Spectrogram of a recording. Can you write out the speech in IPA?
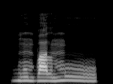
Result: bũbalmu

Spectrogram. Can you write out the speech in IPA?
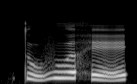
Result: t̪u˧˩vu˧ə̯he˧˩˨

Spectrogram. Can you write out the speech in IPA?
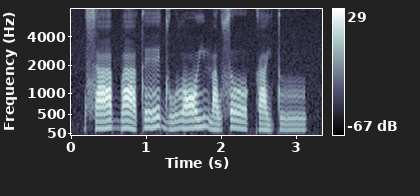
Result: saː˧˥baː˥˨ t̪eː˧˥du˩˧lɔː˧˥j ma˩wsɤː˥˨ ka˧˩jt̪ɯː˩

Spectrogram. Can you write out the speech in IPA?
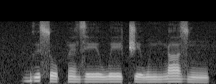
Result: bɨ˦so˨pɛ̃˨ zeː˨weː˧t͡ʃe˨wĩ˨ ŋaː˦ zũ˨

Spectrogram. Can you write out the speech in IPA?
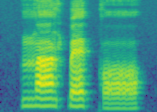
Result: mã˦k͡pɛ˦ kɔ˧

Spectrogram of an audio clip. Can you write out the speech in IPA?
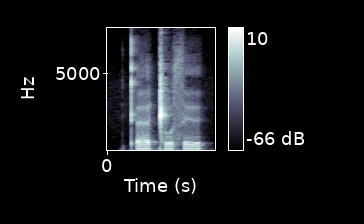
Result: kʼɛ˩˧ǁʊ˩˧ sɪ˧˩

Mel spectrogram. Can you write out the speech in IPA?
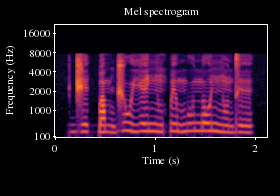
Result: d͡ʒeː˨ɡ͡ba˨md͡ʒuː˦˨ jeː˦ɲũ˨ k͡pɪ˦˨muː˦no˦ ɲũ˨ dɪ˨

